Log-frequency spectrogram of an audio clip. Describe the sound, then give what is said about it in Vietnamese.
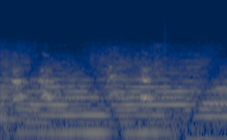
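Neighbourhood dogs barking together out on the street at night: a few faint, repeated barks and yips rise over a low, steady hum. “ở ngoài đường tiếng chó sủa rộn ràng. Những con chó của các nhà xung quanh cứ tranh nhau sủa ầm ĩ.”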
